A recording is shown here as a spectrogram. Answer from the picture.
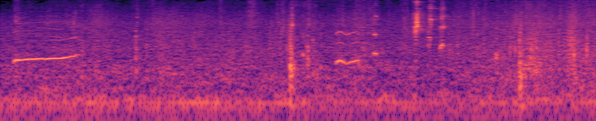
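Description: A short, high whistle-like call rising in pitch at the very start, then a brief wavering chirp about halfway through, with a few sharp clicks in between and near the end.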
